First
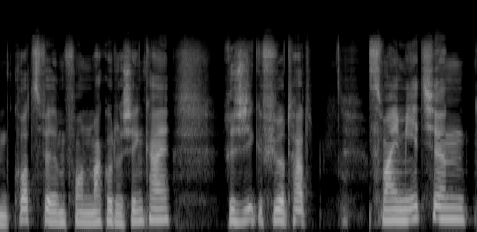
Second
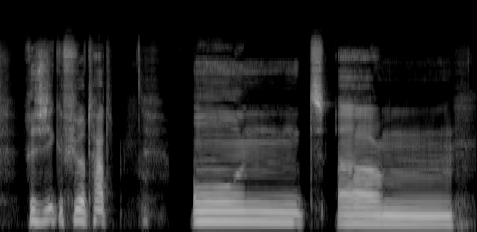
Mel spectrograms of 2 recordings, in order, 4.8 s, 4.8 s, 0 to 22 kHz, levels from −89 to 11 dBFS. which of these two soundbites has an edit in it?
first; 1 cut; at 3.7 s

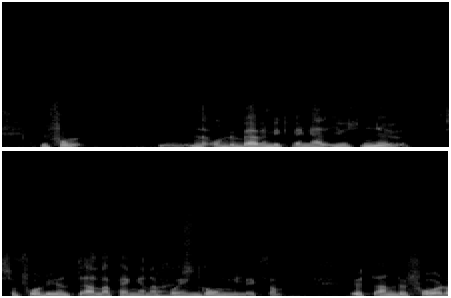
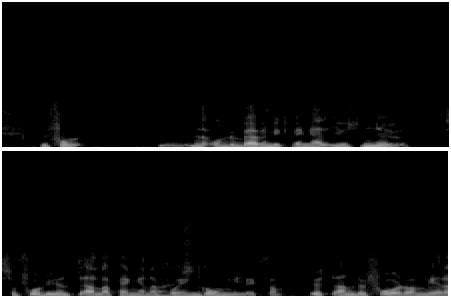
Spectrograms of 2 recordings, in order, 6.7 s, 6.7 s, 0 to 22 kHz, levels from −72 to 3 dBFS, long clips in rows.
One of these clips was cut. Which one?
second; 1 cut; at 5.5 s

